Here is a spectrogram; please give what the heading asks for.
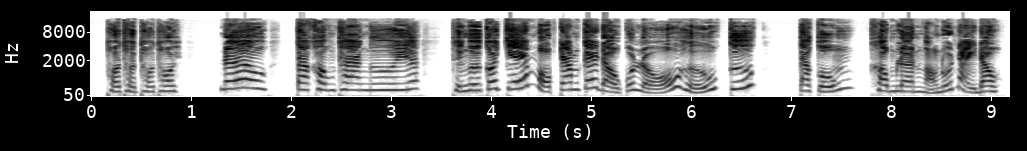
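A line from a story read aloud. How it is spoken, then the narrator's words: Graceful smiling voice. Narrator (Vietnamese): Hoàng Dung duyên dáng mỉm cười, nói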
